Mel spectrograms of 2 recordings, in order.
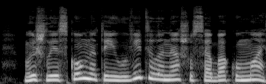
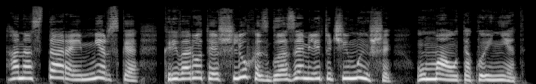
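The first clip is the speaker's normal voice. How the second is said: raised, high tirade of insults; angry yell; 5 semitones higher, 5 dB louder than usual. A narrator's reading. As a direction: spit out the insults in a jealous rage. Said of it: "заорала Леся". (гневная тирада на повышенных тонах)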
